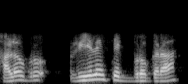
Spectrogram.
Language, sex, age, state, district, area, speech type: Tamil, male, 18-30, Tamil Nadu, Madurai, rural, conversation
